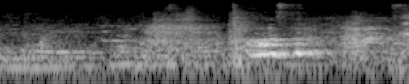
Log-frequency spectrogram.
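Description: Adult crying with emotion: short cries that bend in pitch, loudest just after a second in.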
